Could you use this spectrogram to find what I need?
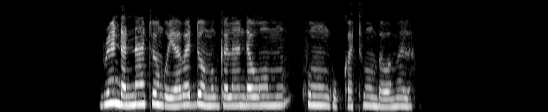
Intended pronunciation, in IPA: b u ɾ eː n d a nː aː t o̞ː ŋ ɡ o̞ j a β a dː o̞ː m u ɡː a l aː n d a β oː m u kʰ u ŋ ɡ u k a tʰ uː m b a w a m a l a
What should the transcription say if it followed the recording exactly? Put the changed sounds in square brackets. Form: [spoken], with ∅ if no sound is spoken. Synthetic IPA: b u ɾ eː n d a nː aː t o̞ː ŋ ɡ o̞ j a β a dː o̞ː m u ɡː a l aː n d a [w] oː m u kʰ [uː] ŋ ɡ u k a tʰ uː m b a w a m a l a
